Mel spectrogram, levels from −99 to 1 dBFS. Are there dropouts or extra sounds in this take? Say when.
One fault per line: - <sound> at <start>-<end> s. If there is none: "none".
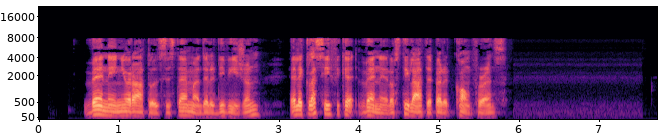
none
